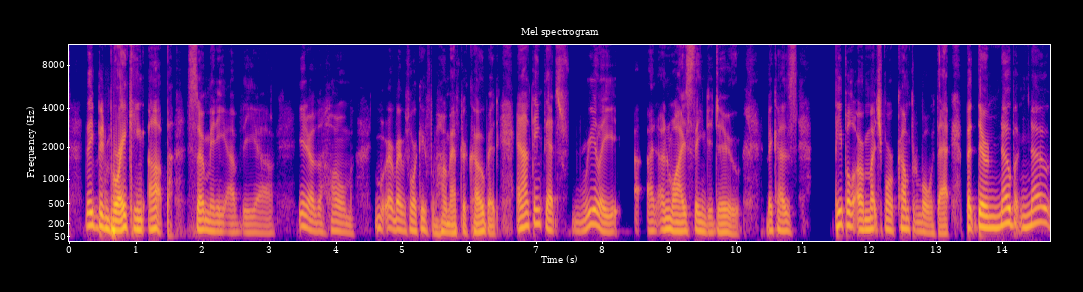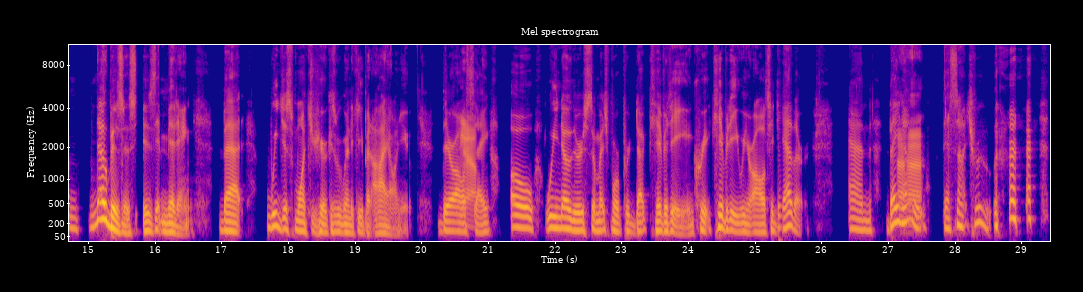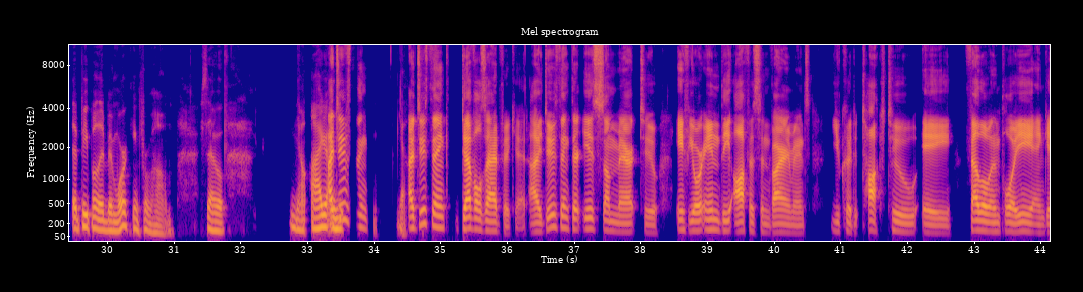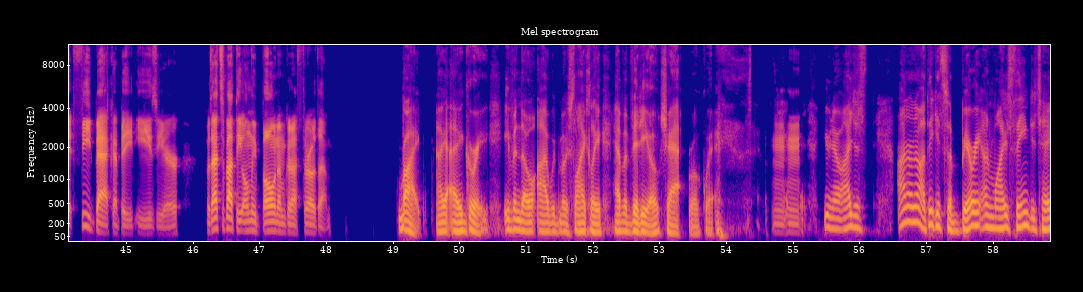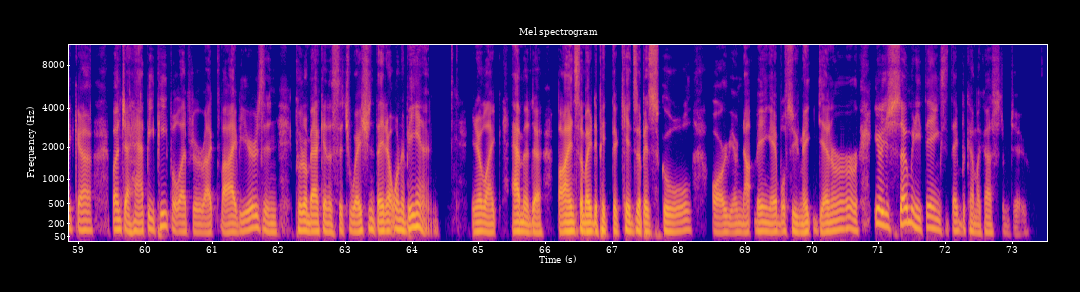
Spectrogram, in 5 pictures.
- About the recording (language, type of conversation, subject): English, unstructured, What does your ideal work environment look like?
- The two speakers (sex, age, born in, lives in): female, 65-69, United States, United States; male, 35-39, United States, United States
- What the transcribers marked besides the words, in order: laugh; tapping; chuckle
